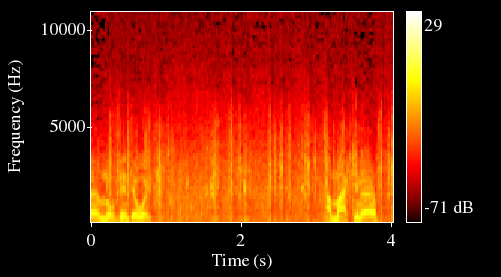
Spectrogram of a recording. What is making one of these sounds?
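Typewriter keys clack in quick taps.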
